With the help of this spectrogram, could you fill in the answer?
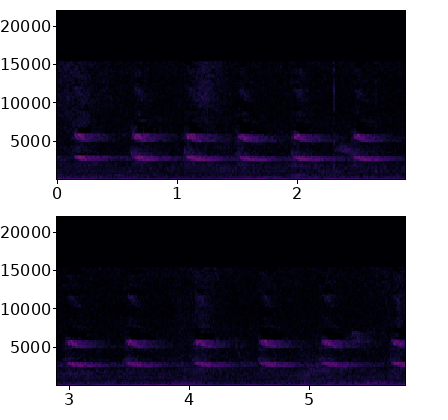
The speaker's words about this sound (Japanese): なんかこの鳥はなんか私のハートのさえずりを代弁してくれてるかのようで瞑想してる時に鳥がこんな風に鳴くことっていうのが結構あるんだけれど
